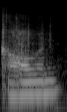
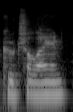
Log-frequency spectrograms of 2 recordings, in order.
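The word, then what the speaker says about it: Cú Chulainn: listeners, please note that he said Cahalan. He actually pronounced it right. Please stop calling him Cuchulainn. I'm sick and tired of it. If you say Cuchulainn in front of me, I'm going to be very upset.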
